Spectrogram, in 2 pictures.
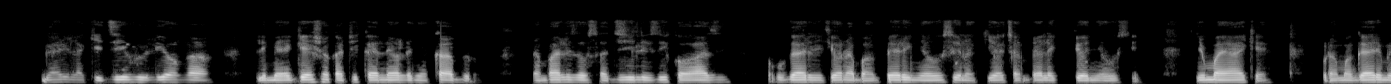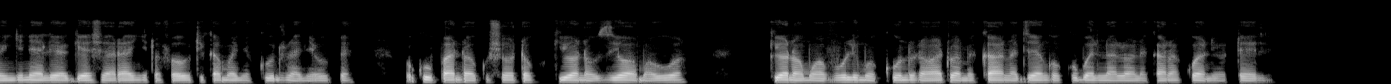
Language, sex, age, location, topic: Swahili, male, 18-24, Nairobi, finance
